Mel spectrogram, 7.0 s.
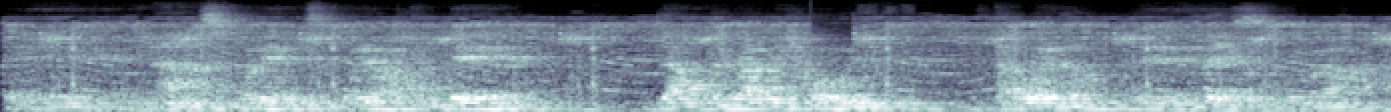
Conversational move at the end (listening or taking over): listening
